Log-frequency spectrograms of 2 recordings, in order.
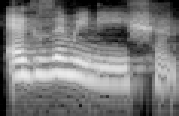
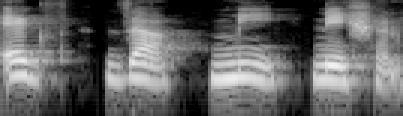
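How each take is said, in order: First: Said in the usual way. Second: এক্সামিনেশন slowly in parts, এক্স-আ-মি-নেশন; split into syllables. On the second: Shown as a demonstration. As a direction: break এক্সামিনেশন up with short pauses. (এক্সামিনেশন ভাগ করে ধীরে থেমে থেমে) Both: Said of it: "আমরা part করলে কি হবে?".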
